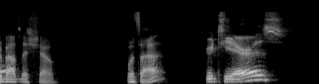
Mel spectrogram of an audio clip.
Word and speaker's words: Gutierrez: Gutierrez? Gutierrez, yeah. There it is. That is spelled like it's like a very common last name.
